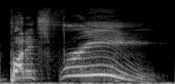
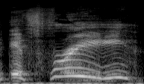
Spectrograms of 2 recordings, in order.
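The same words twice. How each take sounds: First: High, very slow, loud bark; barked like a dog. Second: Shrill high yell right in his face; screaming. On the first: Cross-eyed lady barks back at him like a dog. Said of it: "and like a dog, she says". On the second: Big lady at the bus stop screams in his face. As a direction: scream it at him, outraged. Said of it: "some big fat lady screams in your face". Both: Retold or imitated.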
